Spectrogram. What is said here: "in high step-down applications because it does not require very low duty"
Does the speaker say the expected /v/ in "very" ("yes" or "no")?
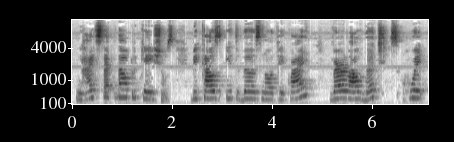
yes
